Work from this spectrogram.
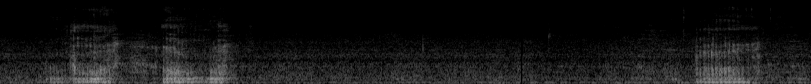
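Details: A bigger dog guarding its bone from a smaller dog that wants it, giving low rumbling growls in three short bursts, then a longer growl near the end, with quiet pauses between.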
